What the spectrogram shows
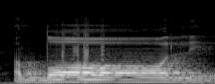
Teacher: നാവിൻ്റെ സൈഡാണ്, നീളത്തിലാണ് ദ്വാദിൻ്റെ മഖ്റജ്. ഹാഫത്തുൽ ലിസാൻ മഅ അൽ അദ്റാസിൽ ഉലിയ, തൊട്ടു മേലെയുള്ള അണപ്പല്ലുമായി ചേർത്ത് വെച്ചുകൊണ്ടാണ് ദ്വാദ് ഉച്ചരിക്കേണ്ടത്. ഇസ്തിഅലാഇൻ്റെ 7 ഹർഫുകളിൽ വളരെ ശ്രദ്ധിക്കേണ്ട അക്ഷരമാണ്.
